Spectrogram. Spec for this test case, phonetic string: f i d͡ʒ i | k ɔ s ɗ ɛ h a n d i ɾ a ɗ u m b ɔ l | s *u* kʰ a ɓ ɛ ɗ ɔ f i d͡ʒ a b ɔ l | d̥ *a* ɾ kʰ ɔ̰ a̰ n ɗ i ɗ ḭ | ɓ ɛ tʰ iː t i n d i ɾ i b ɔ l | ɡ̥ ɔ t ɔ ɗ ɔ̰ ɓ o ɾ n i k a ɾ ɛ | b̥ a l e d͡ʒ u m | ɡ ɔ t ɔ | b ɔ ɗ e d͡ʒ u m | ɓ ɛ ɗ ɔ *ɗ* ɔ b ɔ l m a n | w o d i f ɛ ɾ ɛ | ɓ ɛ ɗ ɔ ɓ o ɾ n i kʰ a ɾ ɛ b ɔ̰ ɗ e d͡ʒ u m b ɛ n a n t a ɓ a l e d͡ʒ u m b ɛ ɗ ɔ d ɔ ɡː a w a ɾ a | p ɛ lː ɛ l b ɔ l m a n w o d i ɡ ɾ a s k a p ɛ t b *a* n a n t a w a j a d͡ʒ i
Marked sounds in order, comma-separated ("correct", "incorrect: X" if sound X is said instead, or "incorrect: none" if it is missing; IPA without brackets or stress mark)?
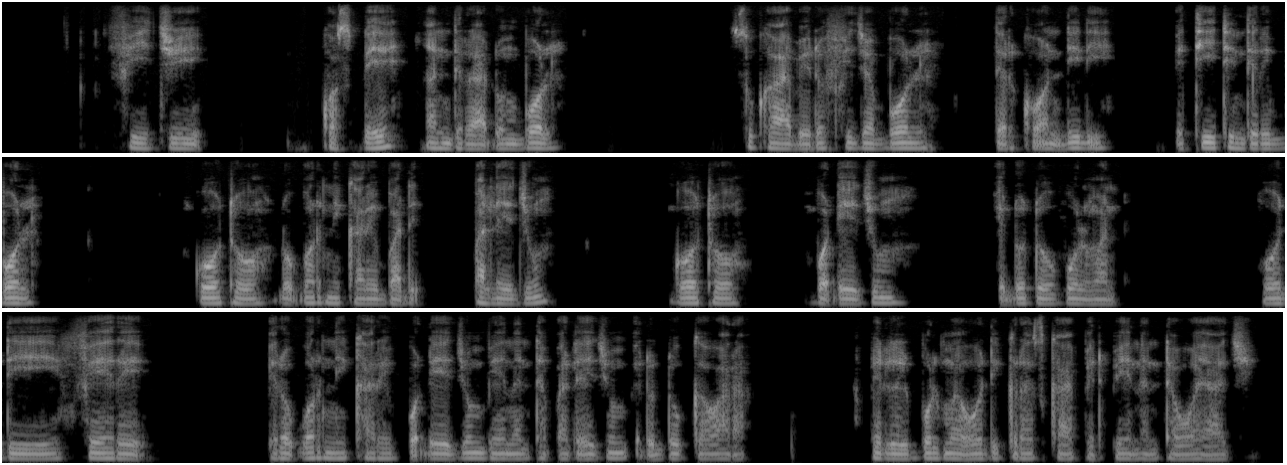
correct, incorrect: ɛ, incorrect: d, incorrect: ɛ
